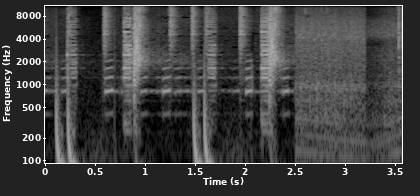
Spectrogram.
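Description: A motorbike engine revs.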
